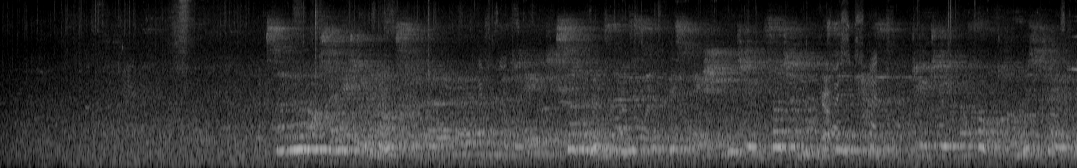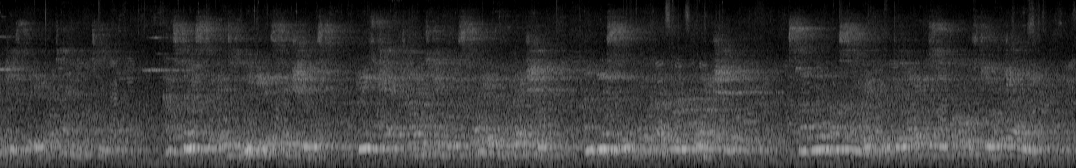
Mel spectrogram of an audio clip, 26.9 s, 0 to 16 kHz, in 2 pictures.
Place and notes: Victoria Line, London, UK - Victoria Station, London.
Arrival and departure announcements at Victoria Station, London. Recorded on a Zoom H2n.
17 August, 12:15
